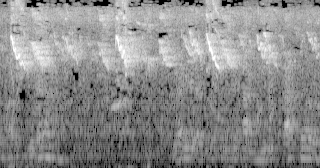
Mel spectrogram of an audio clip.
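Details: Lombok male lemon-bellied white-eye giving 'ciak ciak' calls, a lure to make silent birds open their beaks; three loud downslurred chirp bursts about a second apart over softer twittering.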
